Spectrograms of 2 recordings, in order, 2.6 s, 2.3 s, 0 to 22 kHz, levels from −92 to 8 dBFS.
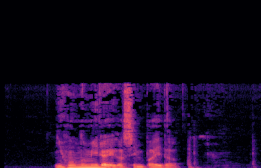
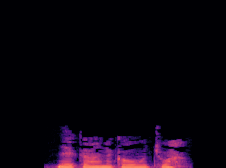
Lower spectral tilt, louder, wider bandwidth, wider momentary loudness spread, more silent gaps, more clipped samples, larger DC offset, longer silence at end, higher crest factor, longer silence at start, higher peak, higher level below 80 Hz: second, -6 dB/octave vs -13 dB/octave; about the same, -21 LUFS vs -23 LUFS; first, 11.5 kHz vs 4.1 kHz; first, 15 LU vs 7 LU; neither; neither; neither; first, 0.7 s vs 0.45 s; about the same, 18 dB vs 14 dB; about the same, 0.55 s vs 0.55 s; first, -4 dBFS vs -8 dBFS; second, -60 dBFS vs -54 dBFS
